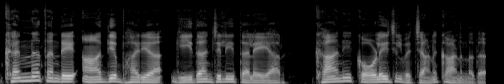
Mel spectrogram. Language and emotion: Malayalam, neutral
